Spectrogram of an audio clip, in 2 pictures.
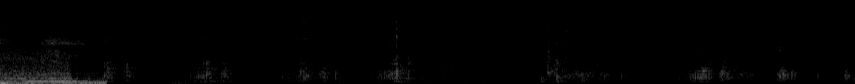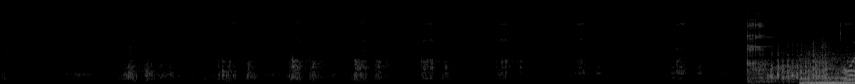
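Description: Scissors snipping through very thin fabric pieces, a quiet run of soft rhythmic cuts and rustles, close and faint, with louder handling noise at start and end.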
